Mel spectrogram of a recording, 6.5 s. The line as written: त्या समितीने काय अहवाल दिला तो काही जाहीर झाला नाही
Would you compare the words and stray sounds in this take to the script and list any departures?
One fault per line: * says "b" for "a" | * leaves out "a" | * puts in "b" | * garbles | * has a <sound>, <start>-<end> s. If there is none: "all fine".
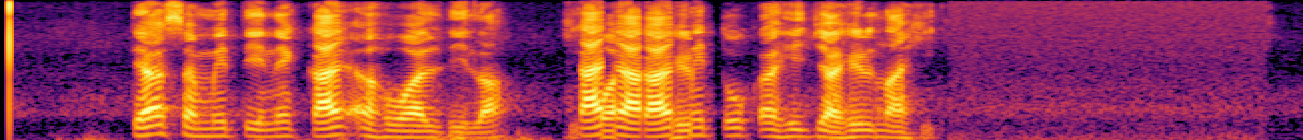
* garbles
* leaves out "झाला"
